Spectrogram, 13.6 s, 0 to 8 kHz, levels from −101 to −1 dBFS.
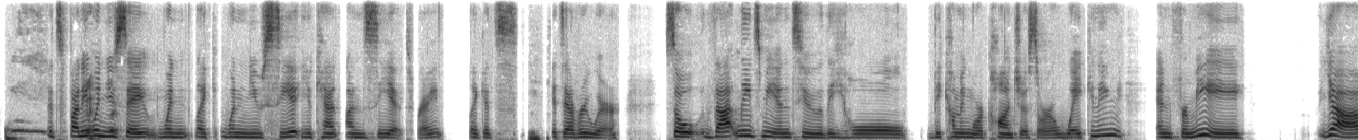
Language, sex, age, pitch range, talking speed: English, female, 30-49, 190-225 Hz, 160 wpm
